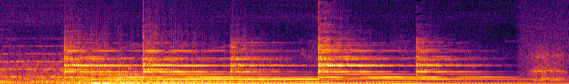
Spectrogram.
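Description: Church bells ringing: several strikes, each leaving a long ringing tone that fades slowly, over a deep sustained hum.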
